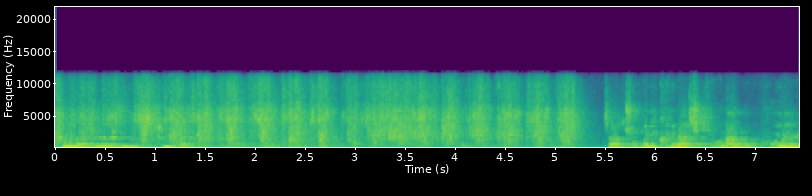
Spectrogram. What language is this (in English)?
Korean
